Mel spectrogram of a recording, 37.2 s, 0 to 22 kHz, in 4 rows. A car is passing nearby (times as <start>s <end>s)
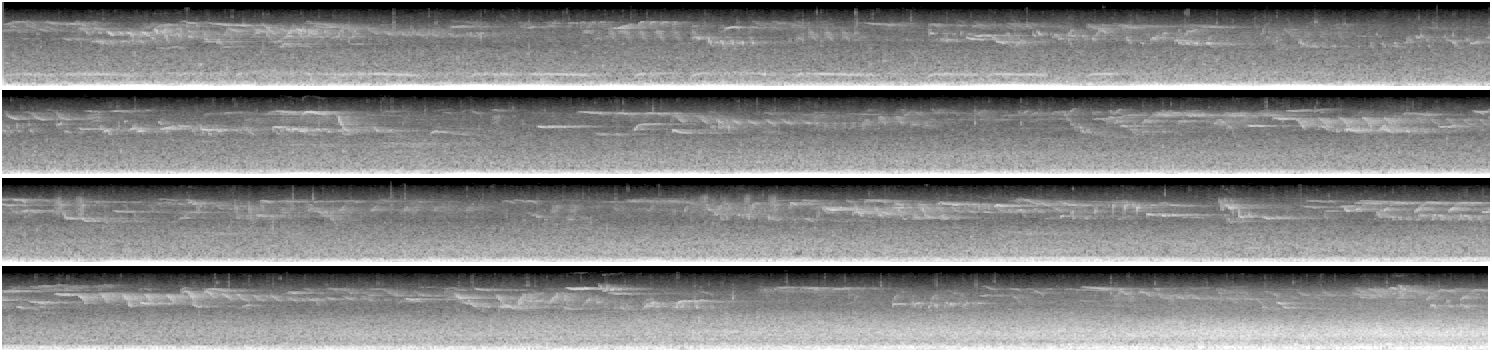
27.5s 37.1s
